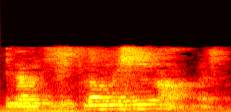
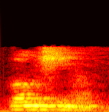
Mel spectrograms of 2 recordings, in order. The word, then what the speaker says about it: L'homme machine: How would you pronounce that in French? L'homme machine. L'homme machine.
